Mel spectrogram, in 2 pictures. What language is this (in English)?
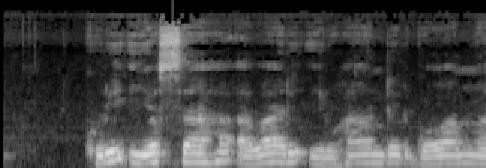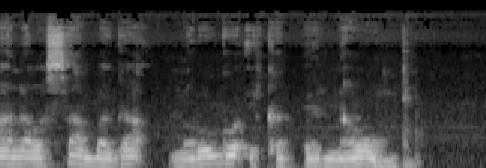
Kinyarwanda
